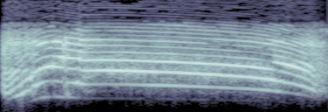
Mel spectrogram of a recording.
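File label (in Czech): Czech player killed enemy, mood high; speech; War Thunder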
